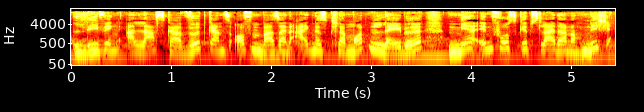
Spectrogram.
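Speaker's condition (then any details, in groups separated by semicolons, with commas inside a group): No condition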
